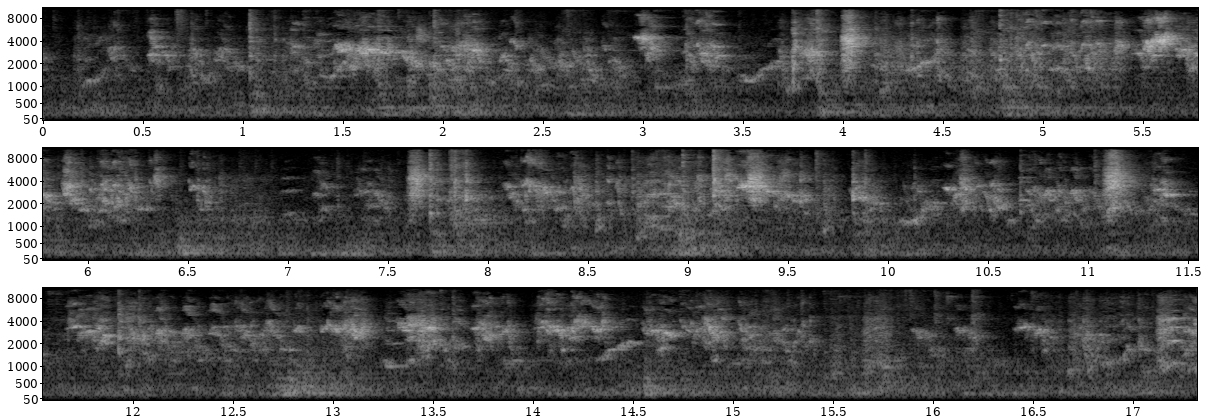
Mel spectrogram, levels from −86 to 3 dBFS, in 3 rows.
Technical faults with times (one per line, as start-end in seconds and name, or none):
none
